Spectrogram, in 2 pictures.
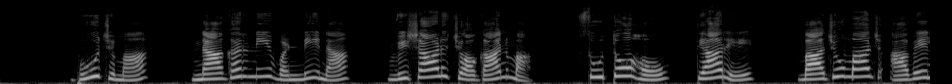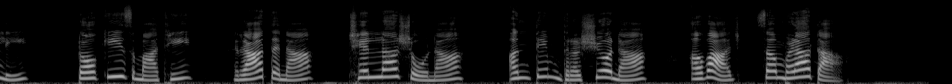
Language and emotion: Gujarati, neutral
